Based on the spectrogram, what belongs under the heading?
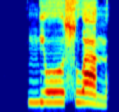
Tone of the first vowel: high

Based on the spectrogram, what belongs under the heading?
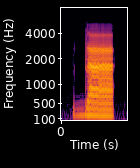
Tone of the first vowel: low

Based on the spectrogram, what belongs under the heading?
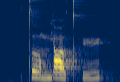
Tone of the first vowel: falling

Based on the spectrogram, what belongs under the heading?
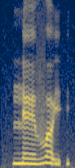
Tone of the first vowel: low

